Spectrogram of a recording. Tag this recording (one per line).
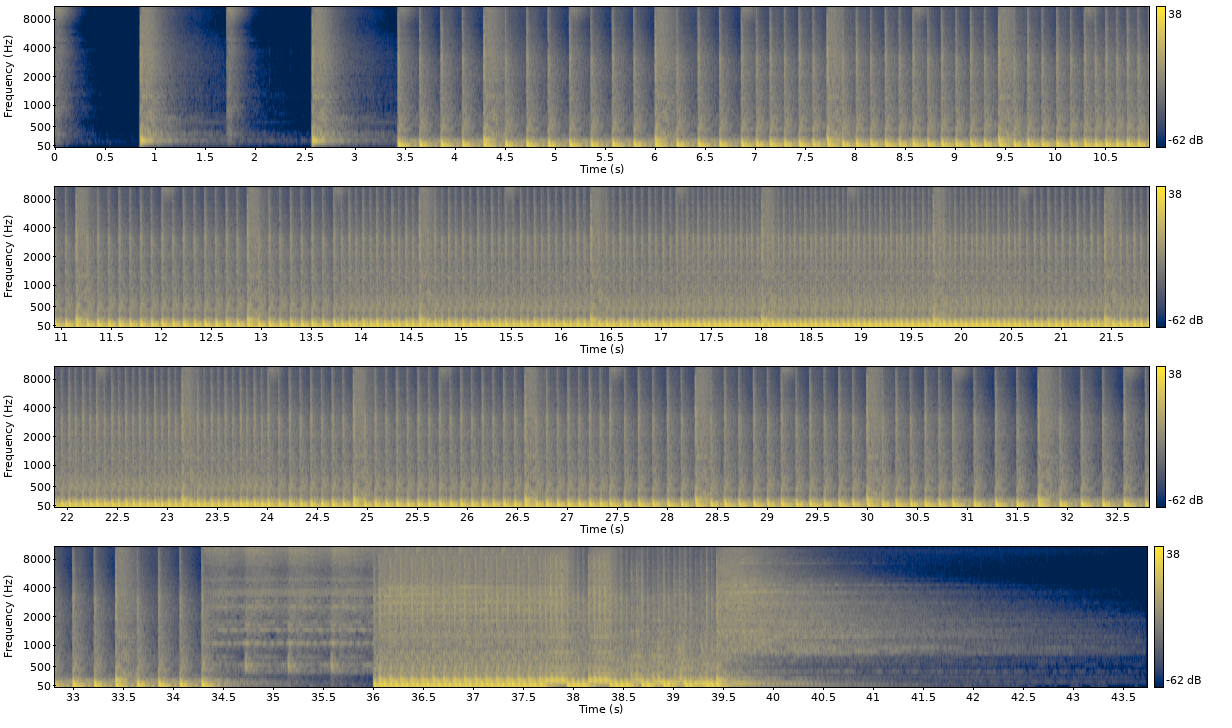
drumkit-from-hell
double-bass
samples
george-kollias
drums
drum-samples
death-metal
extreme-death-metal
drum
blastbeat
intense-metal-drumming
ezdrummer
